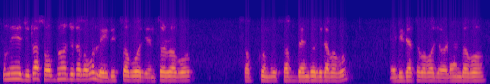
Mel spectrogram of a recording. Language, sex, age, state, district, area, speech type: Assamese, male, 30-45, Assam, Charaideo, urban, conversation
